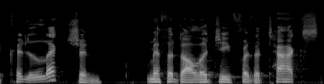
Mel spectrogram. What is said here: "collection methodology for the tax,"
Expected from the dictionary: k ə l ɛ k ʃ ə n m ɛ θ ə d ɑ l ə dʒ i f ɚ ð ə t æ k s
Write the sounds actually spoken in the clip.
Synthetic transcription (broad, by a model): k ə l ɛ k ʃ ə n m ɛ θ ə d ɑ l ə dʒ i f ɚ ð ə t æ k s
